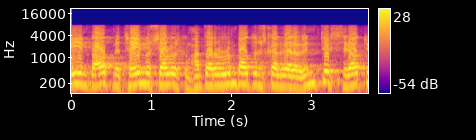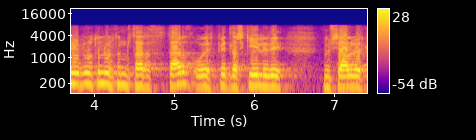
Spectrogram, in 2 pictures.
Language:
Icelandic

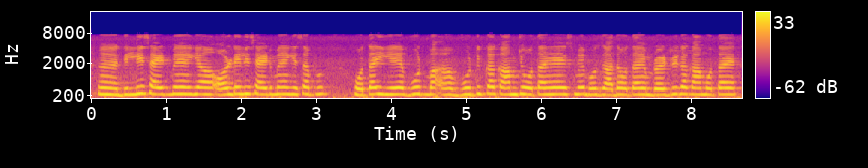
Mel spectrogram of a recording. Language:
Urdu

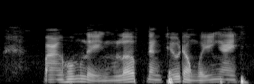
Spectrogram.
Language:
Vietnamese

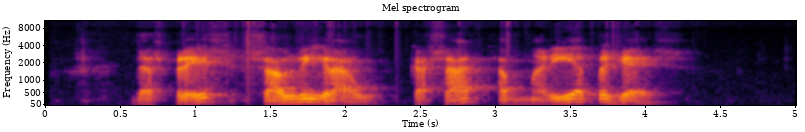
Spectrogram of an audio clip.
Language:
Catalan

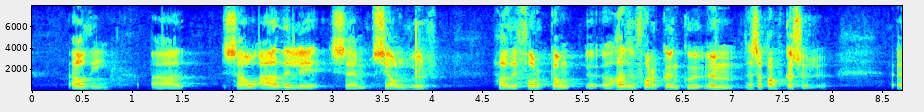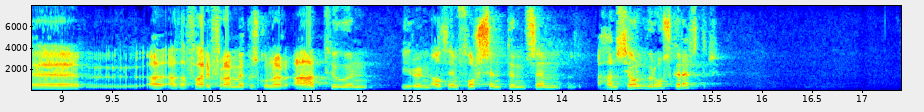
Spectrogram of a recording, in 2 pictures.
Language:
Icelandic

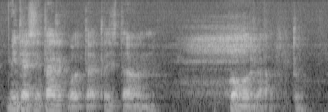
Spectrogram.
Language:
Finnish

